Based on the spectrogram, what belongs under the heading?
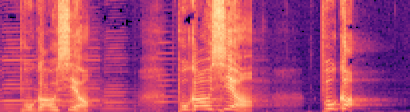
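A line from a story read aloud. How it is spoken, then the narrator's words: Loud shouting. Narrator (Chinese): 不高兴 大叫大嚷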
